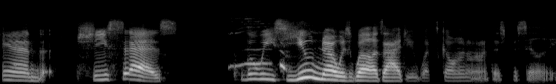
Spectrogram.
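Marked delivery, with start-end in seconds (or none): 2.4-5.6 voice dropped to a low hush. Retelling what a woman told him, imitating her dropped voice. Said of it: "She drops her voice".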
